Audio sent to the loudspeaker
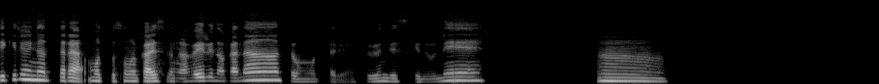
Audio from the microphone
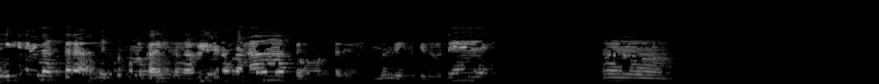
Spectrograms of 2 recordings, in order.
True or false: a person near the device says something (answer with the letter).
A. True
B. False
B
